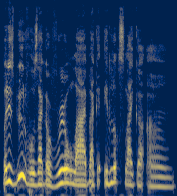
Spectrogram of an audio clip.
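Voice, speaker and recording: A woman's voice: fairly high pitch, normal speed, gravelly, a little mellow, no room sound. A woman telling blunt, crude stories in a casual podcast chat, close to the mic.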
